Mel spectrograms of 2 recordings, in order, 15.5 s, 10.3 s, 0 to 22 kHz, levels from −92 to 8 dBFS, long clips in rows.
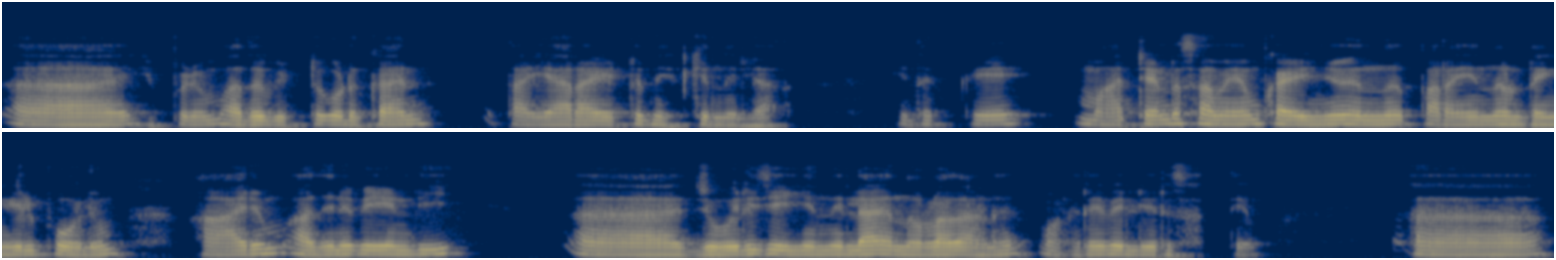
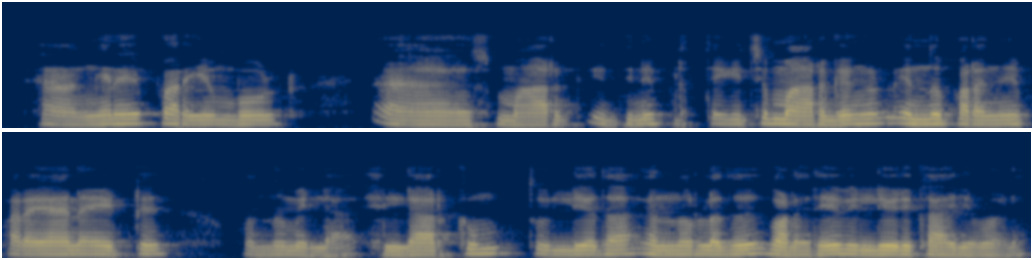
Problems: low volume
